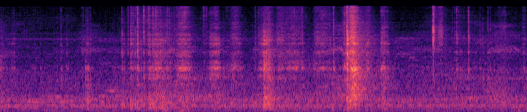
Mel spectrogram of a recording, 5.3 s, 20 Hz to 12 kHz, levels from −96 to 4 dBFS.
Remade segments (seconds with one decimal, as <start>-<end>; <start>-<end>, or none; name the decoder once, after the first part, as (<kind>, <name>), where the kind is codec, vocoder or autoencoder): 1.8-5.3 (vocoder, BigVGAN v2)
